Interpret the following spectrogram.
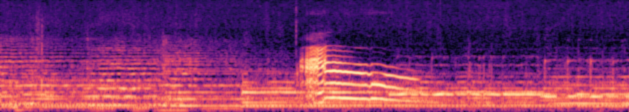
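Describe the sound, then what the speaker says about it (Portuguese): Cat meows sound near and clear over steady tonal background music, one drawn-out rising-then-falling call in the middle, with no talking. "Será que o gato é alienígena ou é a porra da mulher que entrou,"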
